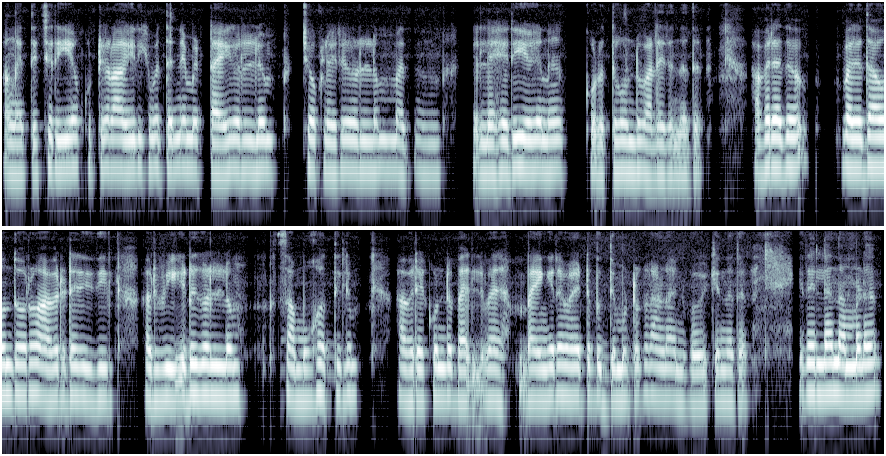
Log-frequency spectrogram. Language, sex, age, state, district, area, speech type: Malayalam, female, 30-45, Kerala, Wayanad, rural, spontaneous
